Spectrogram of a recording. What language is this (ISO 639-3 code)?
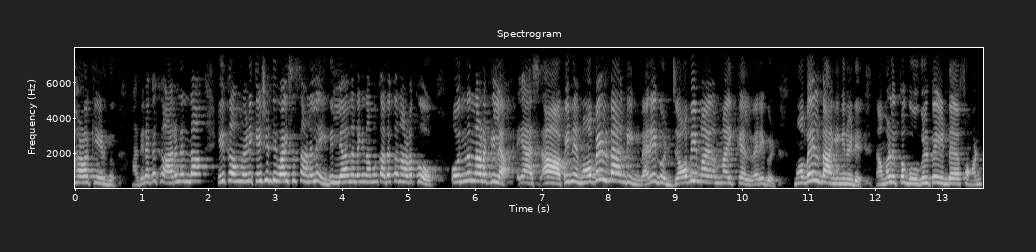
mal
